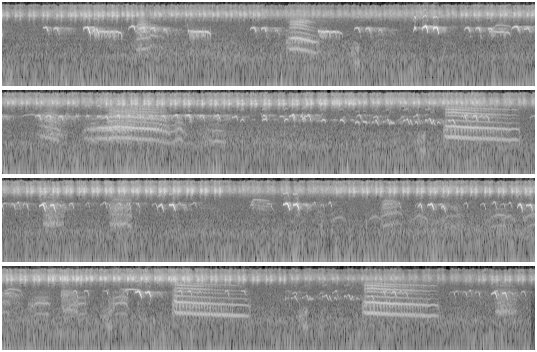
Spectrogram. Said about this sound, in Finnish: ne elementit on nimenomaan nämä nuoret lokit, jotka siinä rannassa ruokailee ja sitten muutama pohjoisesta saapunut kahlaajalintu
